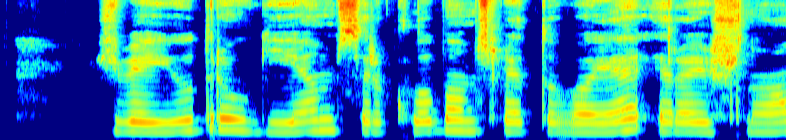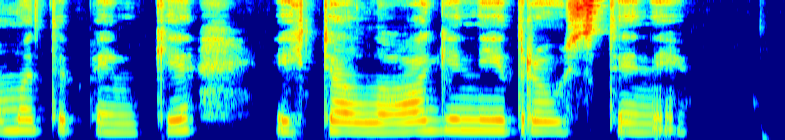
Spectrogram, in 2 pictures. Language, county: Lithuanian, Vilnius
